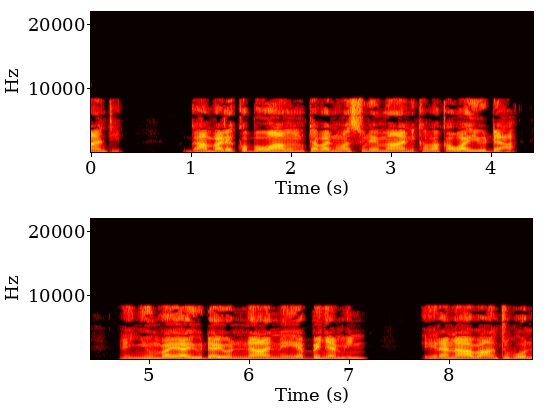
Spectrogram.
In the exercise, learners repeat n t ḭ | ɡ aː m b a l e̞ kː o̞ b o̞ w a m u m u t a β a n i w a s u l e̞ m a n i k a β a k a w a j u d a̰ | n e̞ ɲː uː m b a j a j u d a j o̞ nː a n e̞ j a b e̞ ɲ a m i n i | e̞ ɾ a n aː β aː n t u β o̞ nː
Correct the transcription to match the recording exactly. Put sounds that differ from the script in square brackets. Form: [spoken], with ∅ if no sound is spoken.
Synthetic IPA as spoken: n t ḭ | ɡ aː m b a l e̞ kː o̞ b o̞ w a m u m u t a β a n i w a s u l e̞ m a n i k a β a k a w a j u d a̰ | n e̞ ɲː uː m b a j a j u d a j o̞ nː a n e̞ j a b e̞ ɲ a m i n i | e̞ ɾ a n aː β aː n t u β o̞ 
